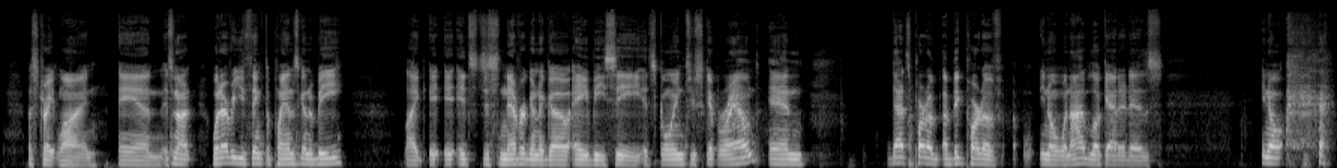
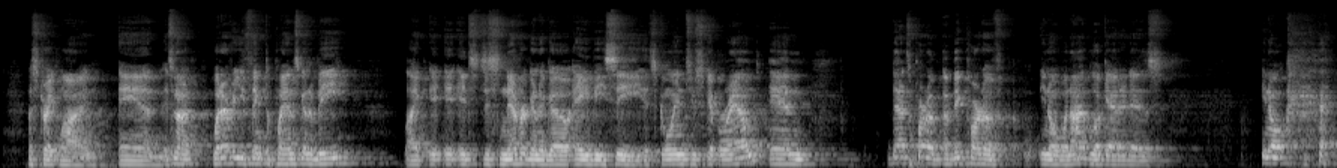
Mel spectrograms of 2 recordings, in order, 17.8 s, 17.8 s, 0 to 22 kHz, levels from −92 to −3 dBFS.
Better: first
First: none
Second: room echo; noticeable; dies away in 0.8 s // off-mic speech; far

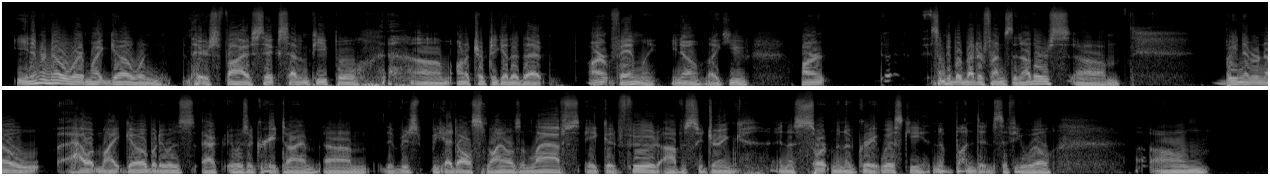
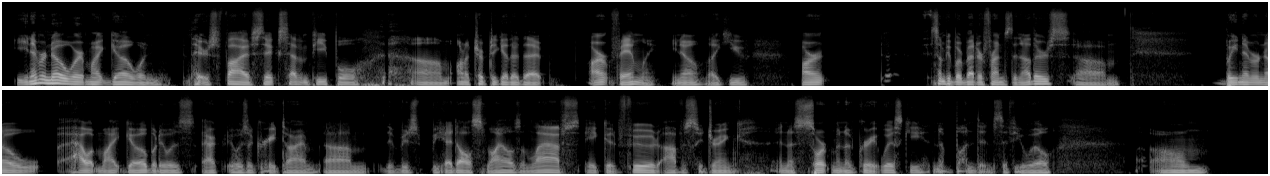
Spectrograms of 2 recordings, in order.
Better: second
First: distortion; heavy; 6 dB below the speech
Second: none

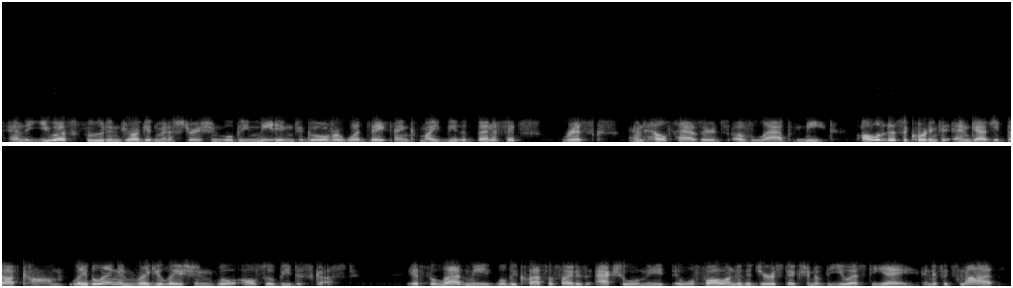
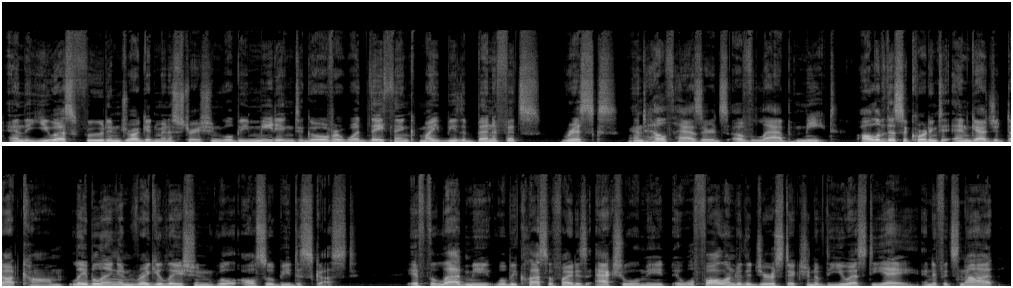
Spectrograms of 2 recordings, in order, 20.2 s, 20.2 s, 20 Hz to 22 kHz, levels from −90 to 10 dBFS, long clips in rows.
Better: second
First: phone-call audio; nothing above 3 kHz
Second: none

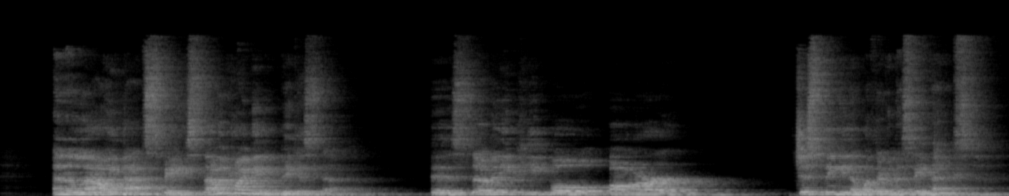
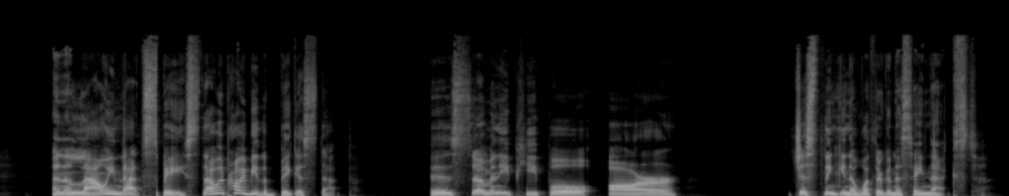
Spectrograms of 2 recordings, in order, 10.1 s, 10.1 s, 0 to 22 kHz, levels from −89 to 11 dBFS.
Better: second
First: off-mic speech; far // room echo; strong; dies away in 1.2 s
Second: none

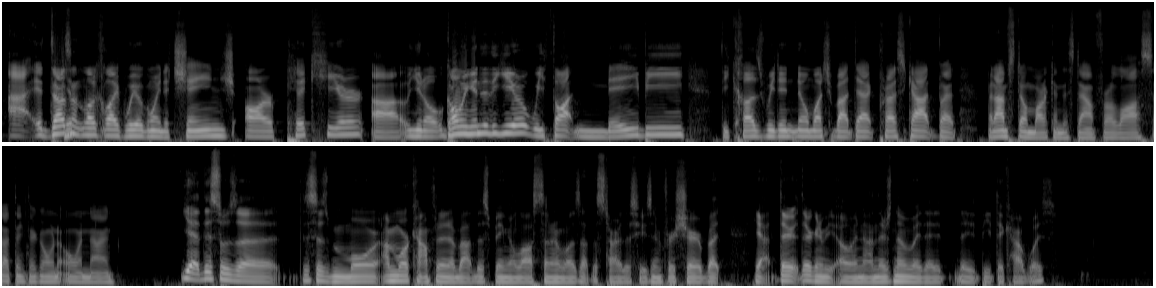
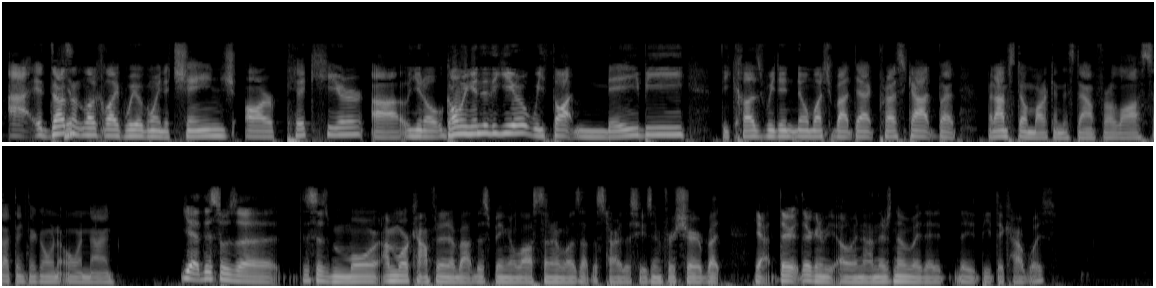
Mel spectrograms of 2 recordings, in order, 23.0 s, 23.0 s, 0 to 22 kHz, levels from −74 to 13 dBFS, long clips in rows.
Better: first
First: none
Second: garbled, watery; slightly; nothing above 6.5 kHz

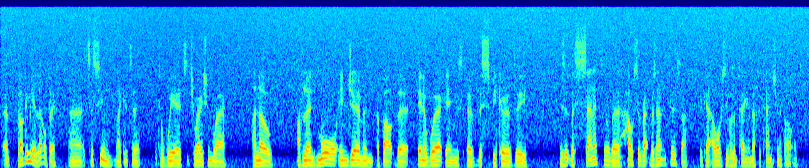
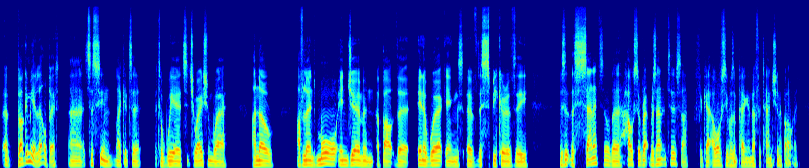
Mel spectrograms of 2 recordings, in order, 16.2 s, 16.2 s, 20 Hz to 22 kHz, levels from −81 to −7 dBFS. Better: second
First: hiss; loud; throughout; 2 dB below the speech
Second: none

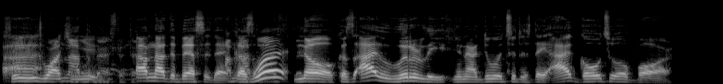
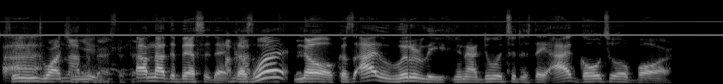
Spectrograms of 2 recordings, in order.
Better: first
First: none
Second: high-pitched whine; loud; throughout; 4 kHz, 5 dB below the speech

